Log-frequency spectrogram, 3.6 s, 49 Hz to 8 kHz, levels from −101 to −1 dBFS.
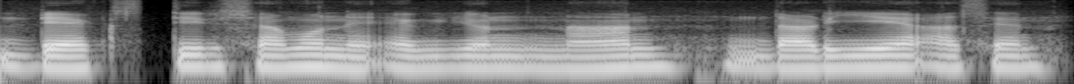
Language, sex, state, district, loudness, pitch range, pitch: Bengali, male, Assam, Hailakandi, -19 LUFS, 130-140 Hz, 135 Hz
